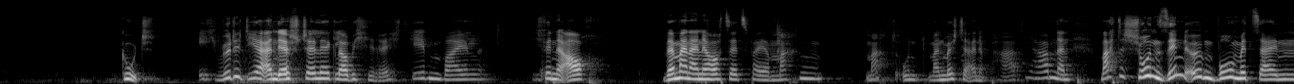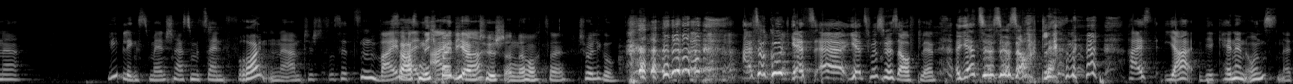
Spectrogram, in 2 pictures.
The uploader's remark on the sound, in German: Live im Afterwork in Nürnberg von podYou aufgezeichnet. Ein Live Podcast Event, das von der Podcast Brause jeden ersten Mittwoch im Monat veranstaltet wird. Unser Live Publikum hat am Ende der Folge, und das ist das besondere an dieser Aufzeichnung, Tipps für Hochzeitspaare.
